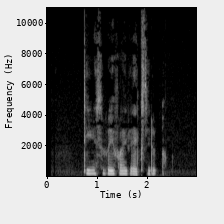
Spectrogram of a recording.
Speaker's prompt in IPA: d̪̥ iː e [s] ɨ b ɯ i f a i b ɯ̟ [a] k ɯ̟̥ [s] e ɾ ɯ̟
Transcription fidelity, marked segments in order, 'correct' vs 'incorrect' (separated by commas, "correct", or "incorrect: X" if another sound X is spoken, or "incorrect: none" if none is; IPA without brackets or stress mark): correct, incorrect: e, correct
